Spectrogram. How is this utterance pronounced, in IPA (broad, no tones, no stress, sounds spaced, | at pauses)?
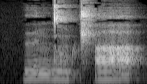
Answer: ɨ n d õ b t͡ʃʼ a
